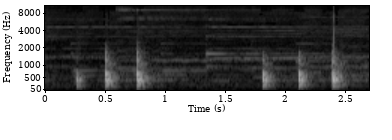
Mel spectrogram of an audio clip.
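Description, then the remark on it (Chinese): Six knocks on a wooden floor made by a man, struck in two groups of three with a short pause between them. Each knock is a dull, low thud with a sharp onset, and no voices are heard. “咚咚咚，咚咚咚，他在木地板上敲了六下。”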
